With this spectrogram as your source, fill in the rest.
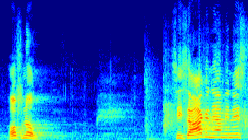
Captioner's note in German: Beifall bei Abgeordneten der SPD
